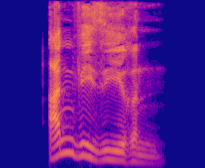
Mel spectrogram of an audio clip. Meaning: to target
- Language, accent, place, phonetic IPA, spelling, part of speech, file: German, Germany, Berlin, [ˈanviˌziːʁən], anvisieren, verb, De-anvisieren.ogg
